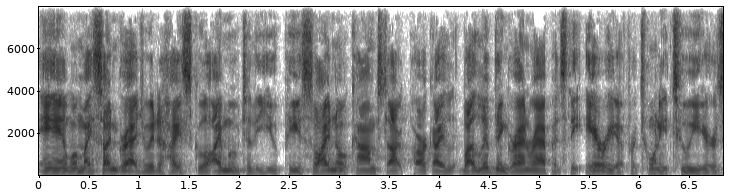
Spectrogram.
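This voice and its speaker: A man with an American accent speaks at a fairly quick pace in a fairly low voice. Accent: Michigan accent, stronger lately. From Upper Peninsula of Michigan. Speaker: podcast host and life coach. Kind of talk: interview.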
